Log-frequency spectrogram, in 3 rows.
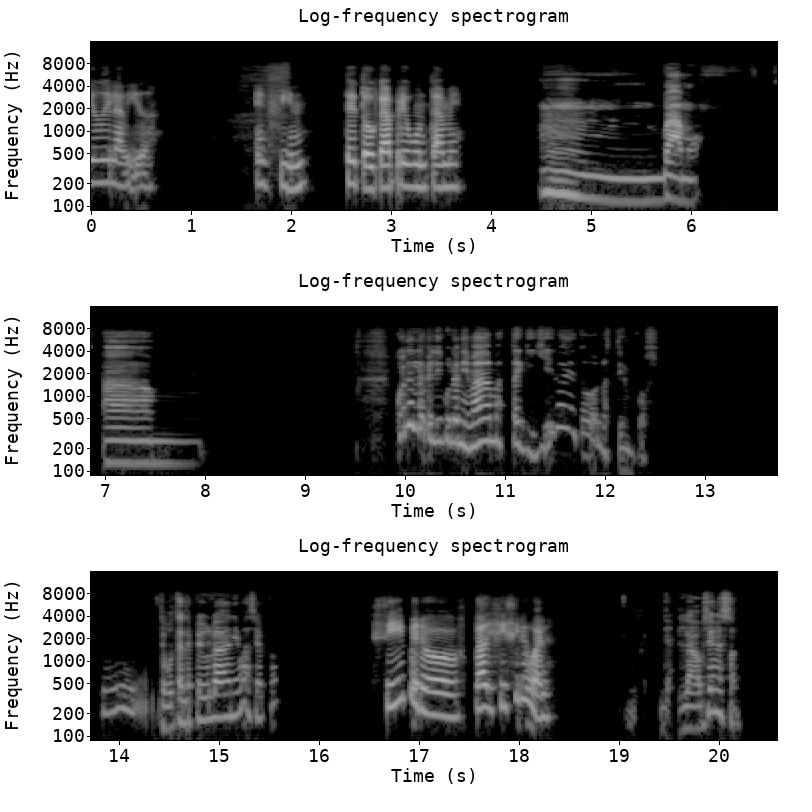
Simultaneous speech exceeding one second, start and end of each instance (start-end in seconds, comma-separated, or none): none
